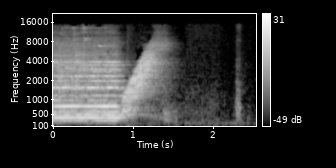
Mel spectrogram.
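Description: A video game car engine roars and then sweeps upward.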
